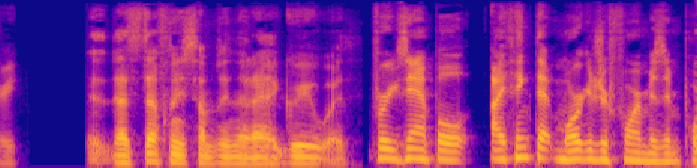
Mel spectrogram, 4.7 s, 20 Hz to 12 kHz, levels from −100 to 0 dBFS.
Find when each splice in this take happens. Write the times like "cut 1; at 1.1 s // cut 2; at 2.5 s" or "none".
cut 1; at 2.4 s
